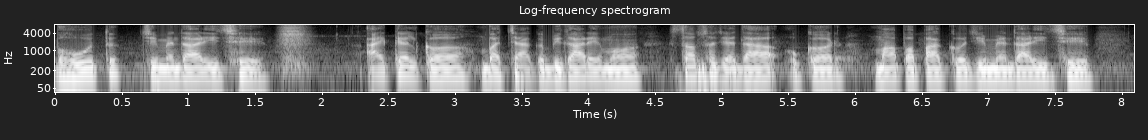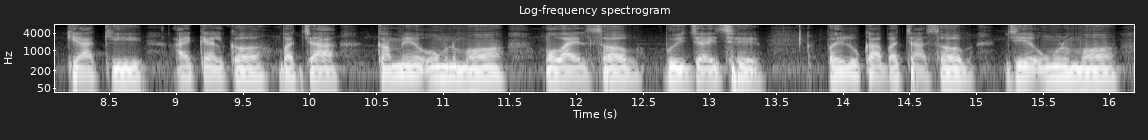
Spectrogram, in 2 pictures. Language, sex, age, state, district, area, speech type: Maithili, male, 18-30, Bihar, Darbhanga, rural, spontaneous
